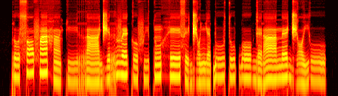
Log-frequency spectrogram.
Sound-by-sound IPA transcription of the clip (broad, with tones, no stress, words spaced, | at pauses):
ɾʊ˨sɔ˦fã˦ hã˨kiː˨raː˨d͡ʒɪ˦r vɛ˦kʊ˨fi˨ tũ˦ heː˦sɪ˨ d͡ʒɔ˨ɲɛ˨ɓuː˦tu˦ ɓoː˦ ɡɛ˨ɾaː˦nɛ˦ d͡ʒɔ˨ juː˨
